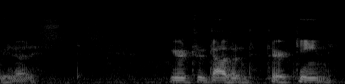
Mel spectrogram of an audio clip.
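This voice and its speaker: Amid audible room echo, a man with a very deep, low pitch and an American accent talks at a moderate pace with lively intonation and vocal fry. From Texas. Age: 70s. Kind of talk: personal testimony. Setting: at home. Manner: halting.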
